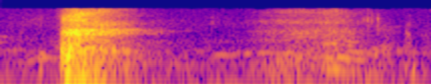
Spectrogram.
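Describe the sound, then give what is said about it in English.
One sudden, forceful sneeze bursts out, then fades into a quieter, breathy exhale or sniff a moment later. Nobody speaks. “Bless you, brother.”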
